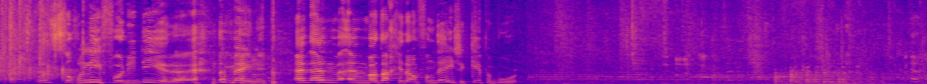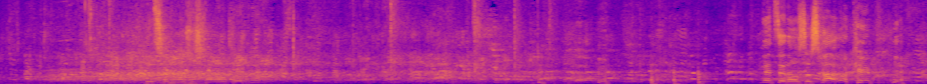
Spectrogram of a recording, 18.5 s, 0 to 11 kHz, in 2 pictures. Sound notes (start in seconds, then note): 7.5 knocks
